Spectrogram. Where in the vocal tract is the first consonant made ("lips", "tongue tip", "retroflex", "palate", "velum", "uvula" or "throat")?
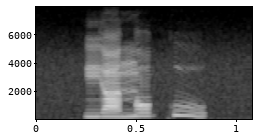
palate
